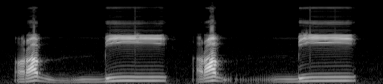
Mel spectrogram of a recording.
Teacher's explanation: را ډکه با او یا نرمه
